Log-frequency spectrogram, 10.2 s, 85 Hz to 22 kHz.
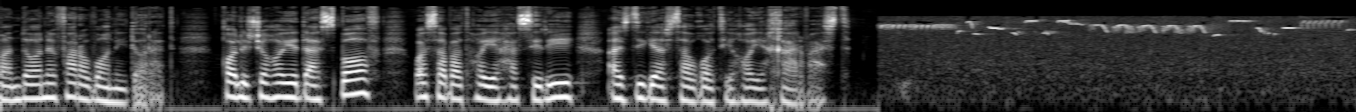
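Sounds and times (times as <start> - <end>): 
speech: 0.0 - 7.0
soft outdoor hiss: 1.3 - 10.1
larks singing in spring: 6.6 - 10.1.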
